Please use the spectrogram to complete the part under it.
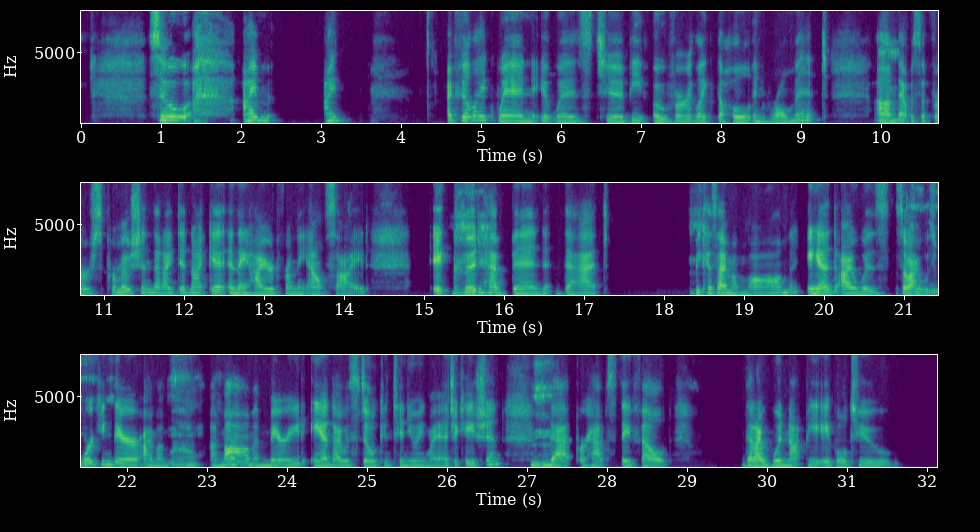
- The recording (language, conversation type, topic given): English, unstructured, Have you ever felt overlooked for a promotion?
- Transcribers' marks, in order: sigh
